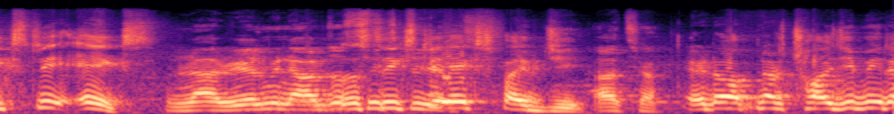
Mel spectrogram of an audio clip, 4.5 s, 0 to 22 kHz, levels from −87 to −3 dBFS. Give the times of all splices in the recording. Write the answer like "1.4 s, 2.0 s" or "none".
none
